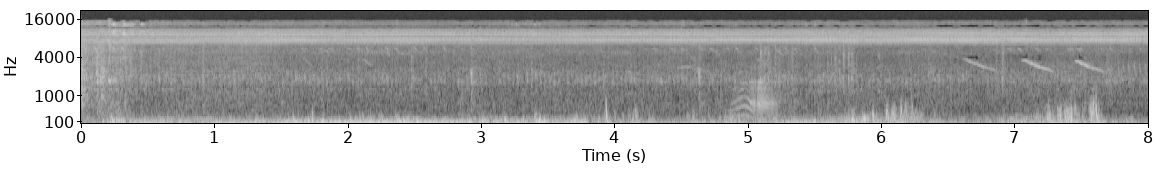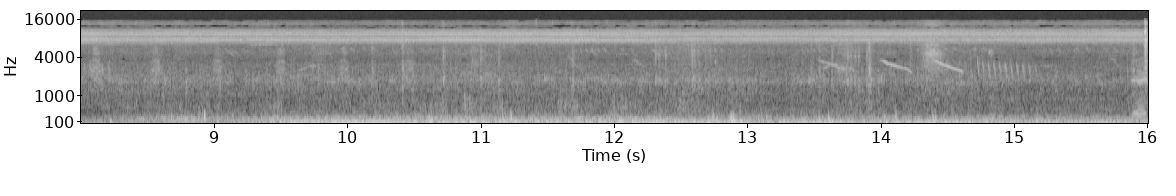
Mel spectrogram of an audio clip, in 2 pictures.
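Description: Safari game-drive vehicle's engine running as the vehicle creeps forward, a steady low rumble that swells and eases with the throttle.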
